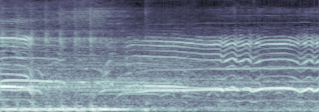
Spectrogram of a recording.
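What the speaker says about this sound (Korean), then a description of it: "이 시간 힘차게 박수 쳐주시기 바랍니다" A crowd at an outdoor political rally in Gwanghwamun cheers and applauds a leader's introduction, a dense roar of whoops and shouts that holds steady and loud throughout.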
